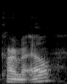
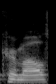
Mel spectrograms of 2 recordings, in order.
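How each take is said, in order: First: The name is said as Karma L. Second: The name is said as Kermal. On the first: This is the intended pronunciation. "That is how it's pronounced" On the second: This is how other people say it. "I've heard people say Kermal"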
